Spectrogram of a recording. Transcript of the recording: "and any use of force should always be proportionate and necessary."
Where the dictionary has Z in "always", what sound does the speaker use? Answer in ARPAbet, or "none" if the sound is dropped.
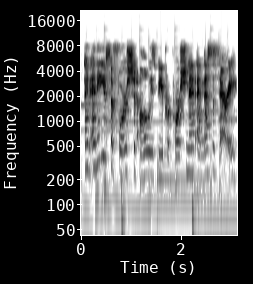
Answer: Z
